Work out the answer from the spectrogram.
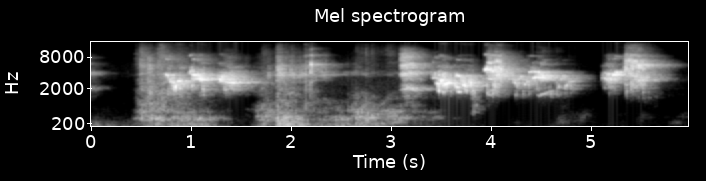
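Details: Tame lovebirds kept as pets chatter in rapid, high chirps in separate bursts, with a low rustling or handling noise during the first half.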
